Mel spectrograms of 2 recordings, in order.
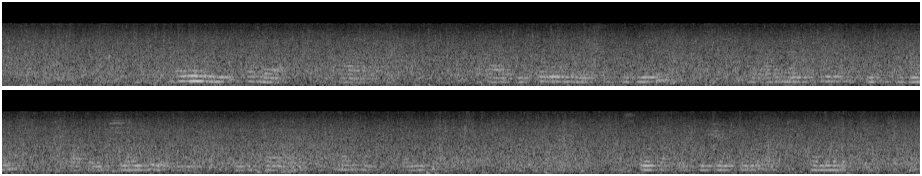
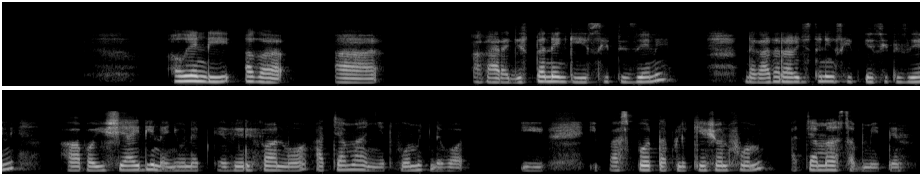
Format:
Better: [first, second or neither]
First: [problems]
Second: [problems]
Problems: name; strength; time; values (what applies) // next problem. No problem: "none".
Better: second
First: background sound (Stream); 1 dB above the speech // room echo; dies away in 0.6 s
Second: none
